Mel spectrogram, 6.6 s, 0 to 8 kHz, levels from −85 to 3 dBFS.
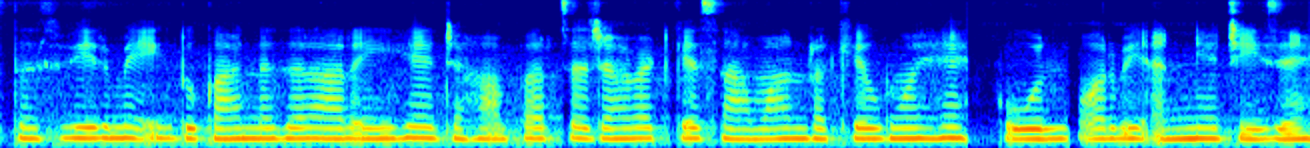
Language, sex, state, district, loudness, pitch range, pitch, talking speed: Hindi, female, Maharashtra, Aurangabad, -24 LUFS, 205-210 Hz, 210 Hz, 200 wpm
